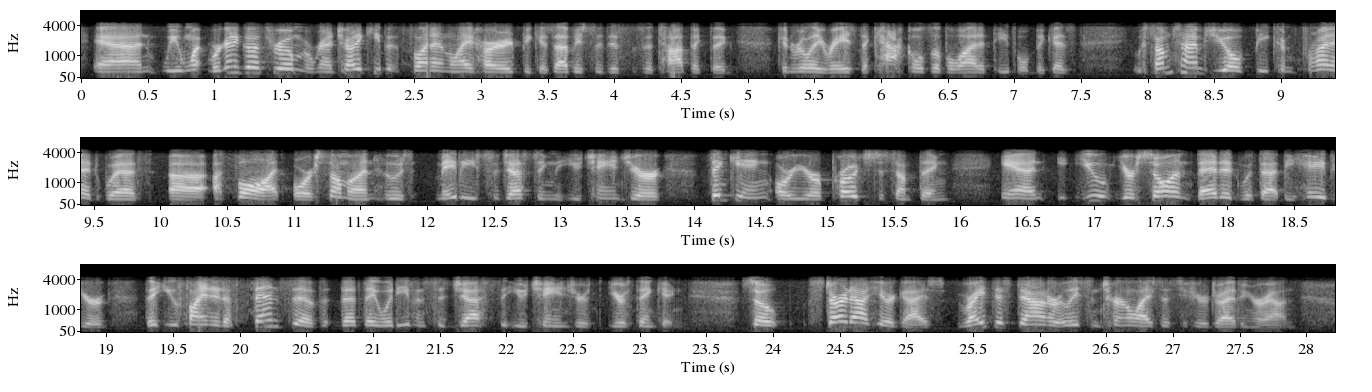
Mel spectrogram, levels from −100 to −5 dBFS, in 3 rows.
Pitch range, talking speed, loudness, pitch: 150-215 Hz, 215 wpm, -26 LUFS, 170 Hz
